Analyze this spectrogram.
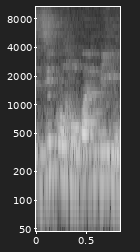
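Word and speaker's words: Zikomo kwambiri: It's Ziko Mugwambili in Chichewa. That's my language. So you can try to pronounce, it's the same as you pronounce.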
